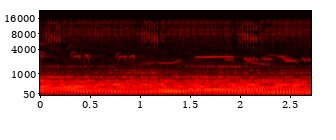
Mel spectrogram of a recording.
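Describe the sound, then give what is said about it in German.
A steady chorus of cicadas chirping in the evening in a national park as the air cools, a dense, continuous insect drone with brief higher chirps rising above it, moderately loud and unbroken, with no voices. “Die Zikaden beginnen ihr Konzert.”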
